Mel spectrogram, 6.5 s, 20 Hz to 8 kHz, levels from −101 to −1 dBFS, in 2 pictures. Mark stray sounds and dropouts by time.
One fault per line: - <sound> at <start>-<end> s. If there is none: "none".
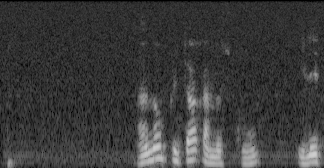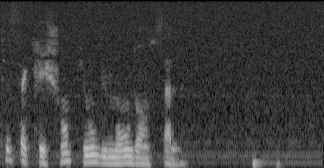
none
